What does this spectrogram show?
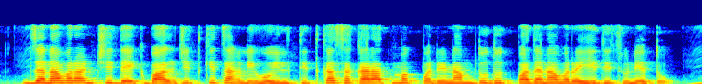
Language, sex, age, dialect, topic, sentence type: Marathi, female, 36-40, Standard Marathi, agriculture, statement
